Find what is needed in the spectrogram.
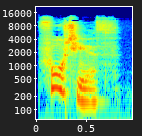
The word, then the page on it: fortieth: British English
